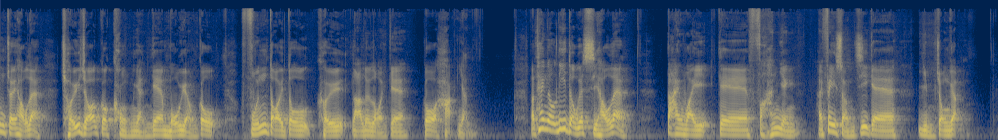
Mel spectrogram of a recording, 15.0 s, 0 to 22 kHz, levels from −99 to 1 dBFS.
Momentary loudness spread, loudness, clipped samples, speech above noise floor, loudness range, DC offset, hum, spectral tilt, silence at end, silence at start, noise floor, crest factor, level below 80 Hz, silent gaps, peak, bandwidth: 8 LU; -21 LUFS; under 0.1%; 42 dB; 2 LU; under 0.1%; none; -6 dB/octave; 0.45 s; 0 s; -62 dBFS; 18 dB; -48 dBFS; none; -2 dBFS; 17.5 kHz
